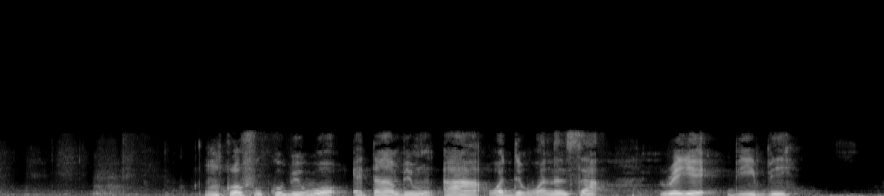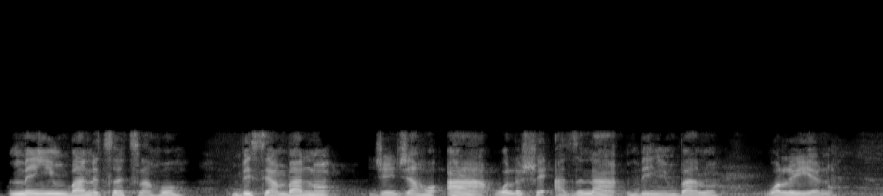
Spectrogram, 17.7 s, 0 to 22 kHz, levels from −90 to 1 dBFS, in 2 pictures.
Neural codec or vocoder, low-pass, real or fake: codec, 16 kHz, 4 kbps, X-Codec, WavLM features, trained on Multilingual LibriSpeech; 7.2 kHz; fake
